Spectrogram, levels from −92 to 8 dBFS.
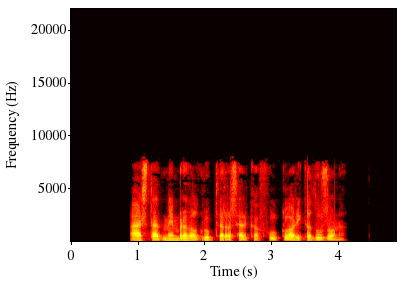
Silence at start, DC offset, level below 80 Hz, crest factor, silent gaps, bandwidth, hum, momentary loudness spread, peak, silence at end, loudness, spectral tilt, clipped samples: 0.9 s; under 0.1%; -60 dBFS; 20 dB; none; 8.2 kHz; none; 7 LU; -4 dBFS; 0.8 s; -22 LUFS; -5 dB/octave; under 0.1%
